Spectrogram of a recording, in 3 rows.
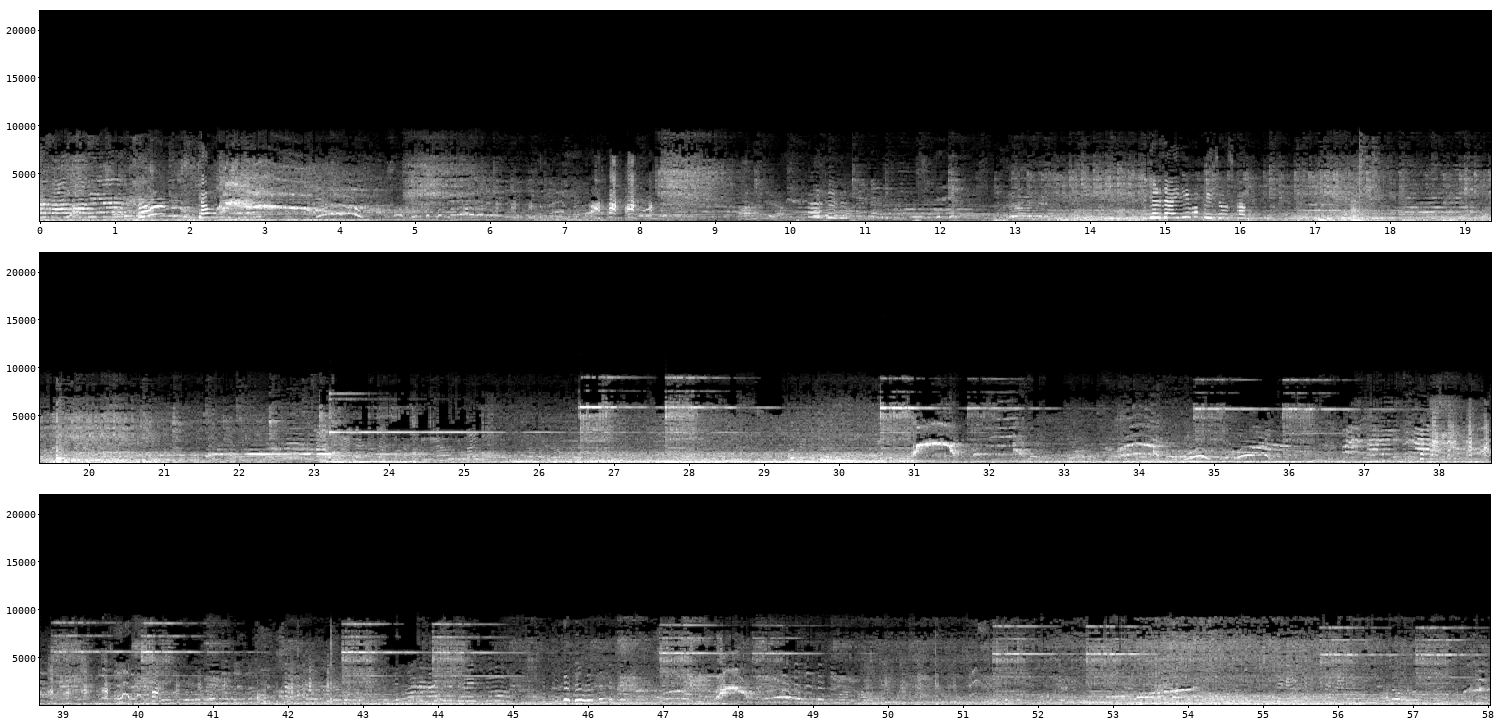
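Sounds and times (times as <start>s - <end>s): arcade machine noise: 0.0s - 58.0s
music: 10.0s - 25.5s
voices: 14.6s - 58.0s.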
